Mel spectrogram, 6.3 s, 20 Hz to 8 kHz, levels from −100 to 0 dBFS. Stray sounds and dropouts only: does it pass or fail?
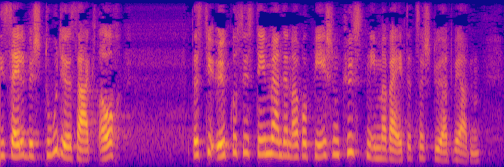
pass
